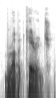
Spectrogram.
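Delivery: ordinary talk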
